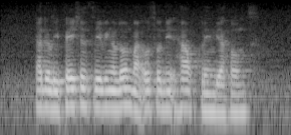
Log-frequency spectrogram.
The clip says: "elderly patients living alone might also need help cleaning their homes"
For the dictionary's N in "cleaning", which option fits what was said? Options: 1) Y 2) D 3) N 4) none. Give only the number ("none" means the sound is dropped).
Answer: 4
